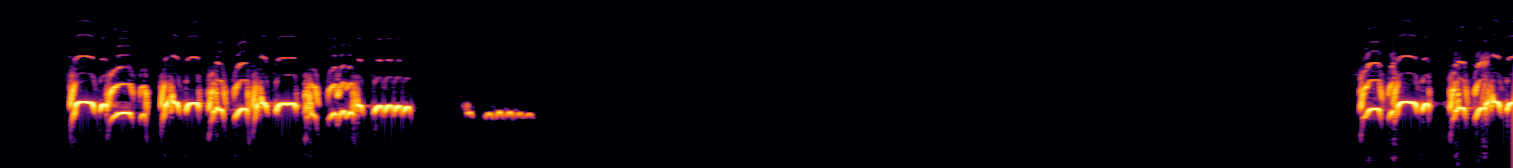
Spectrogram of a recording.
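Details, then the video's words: White-eared puffbird song: a rapid, chattering series of harsh, warbling notes for about two and a half seconds, ending in a few short trilled notes, then silence before the chattering phrase starts again. "Canto Do Pássaro JOÂO BOBO (Nystalus chacuru)"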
